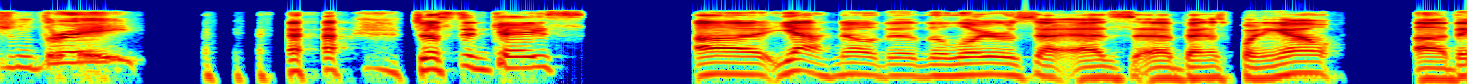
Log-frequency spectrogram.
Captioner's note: laugh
